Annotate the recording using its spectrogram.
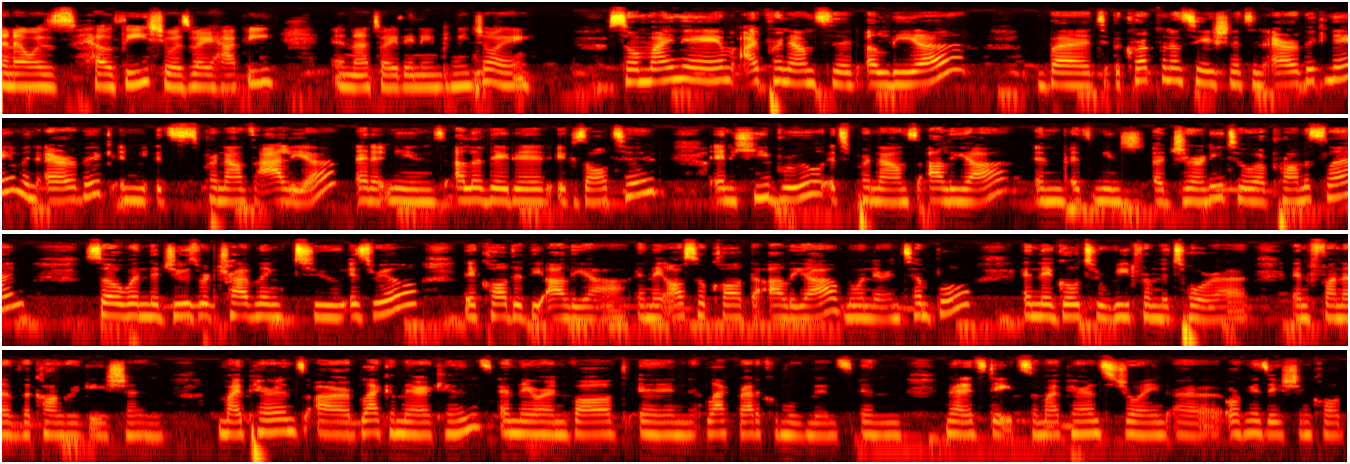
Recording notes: At the 2023 Nairobi Design Festival's Afrika Design booth, we invited our community to share the stories and meanings behind their names.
